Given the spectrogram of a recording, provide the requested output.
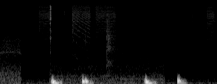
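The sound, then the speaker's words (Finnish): A heartbeat sound effect: two deep lub-dub beats, each a pair of low, muffled thumps, repeating at a steady, unhurried pace with nothing else around them. “Sykeväli on aika, joka kuluu kahden sydämenlyönnin välillä.”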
